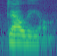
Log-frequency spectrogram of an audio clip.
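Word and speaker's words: bdellium: You don't say the B, it's delium.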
